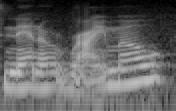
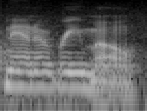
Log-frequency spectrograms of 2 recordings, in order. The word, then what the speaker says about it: NaNoWriMo: Also, I just realized yesterday I've been pronouncing it wrong. It's Nanowrimo, not Nanowrimo, which is pretty embarrassing.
